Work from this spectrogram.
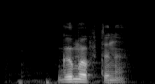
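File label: "гымӧбтыны", Komi, male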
